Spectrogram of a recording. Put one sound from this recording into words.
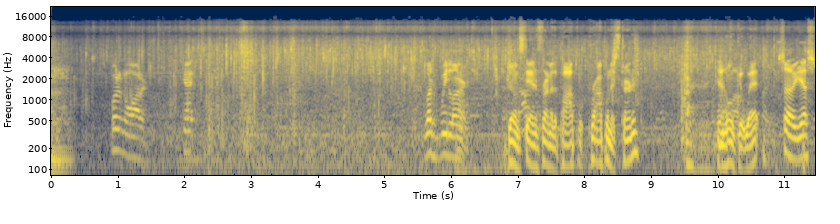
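A man talks calmly to the listener, close by, outdoors.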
